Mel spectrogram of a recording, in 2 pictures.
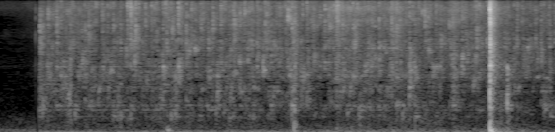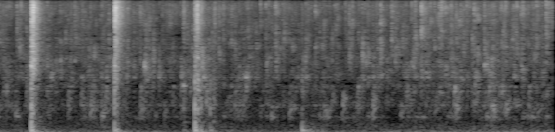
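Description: Axe splitting kindling wood: a run of sharp chopping strikes, the five loudest about a second apart in the middle, over a steady trickle of running water.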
